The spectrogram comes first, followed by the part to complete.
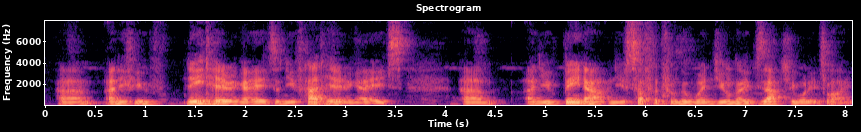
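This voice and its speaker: Music plays in the background. A man with a medium-pitched voice talks at a moderate pace. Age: 70s. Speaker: hearing aid customer. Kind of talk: customer testimonial. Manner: hesitant, many filler ums.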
